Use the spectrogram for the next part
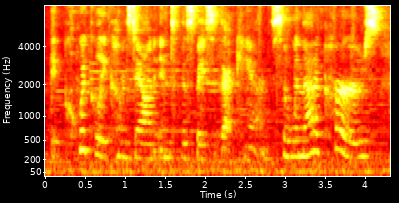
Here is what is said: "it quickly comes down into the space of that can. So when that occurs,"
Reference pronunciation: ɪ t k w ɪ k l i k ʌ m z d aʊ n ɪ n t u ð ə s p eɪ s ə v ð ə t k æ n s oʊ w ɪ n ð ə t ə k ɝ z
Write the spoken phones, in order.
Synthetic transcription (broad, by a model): ɪ t k w ɪ k l i k ʌ m z d aʊ n ɪ n t u ð ə s p eɪ s ə v ð ə t k æ n s oʊ w ɪ n ð ə t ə k ɝ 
